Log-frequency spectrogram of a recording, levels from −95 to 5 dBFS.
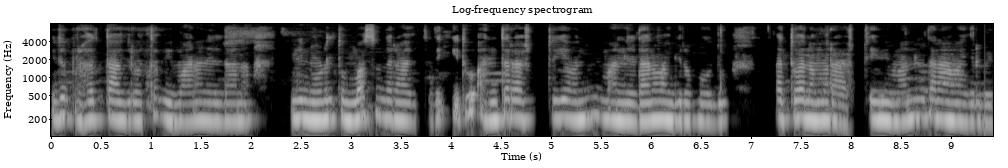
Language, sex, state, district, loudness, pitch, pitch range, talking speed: Kannada, female, Karnataka, Dharwad, -30 LUFS, 195 Hz, 190-210 Hz, 125 wpm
